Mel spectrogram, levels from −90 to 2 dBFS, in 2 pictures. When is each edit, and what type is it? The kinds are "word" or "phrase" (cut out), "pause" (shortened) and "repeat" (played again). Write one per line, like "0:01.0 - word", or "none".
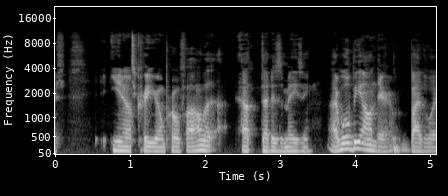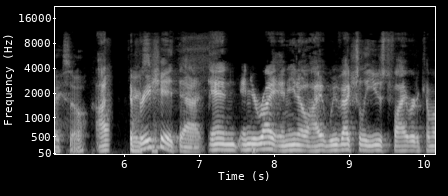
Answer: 0:01.0 - phrase
0:03.5 - pause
